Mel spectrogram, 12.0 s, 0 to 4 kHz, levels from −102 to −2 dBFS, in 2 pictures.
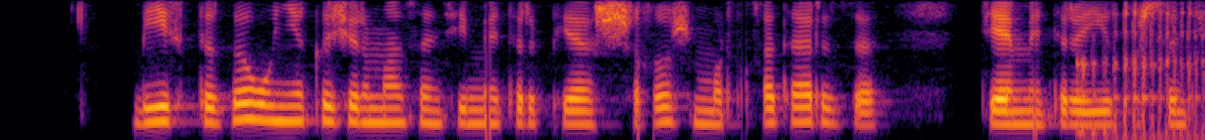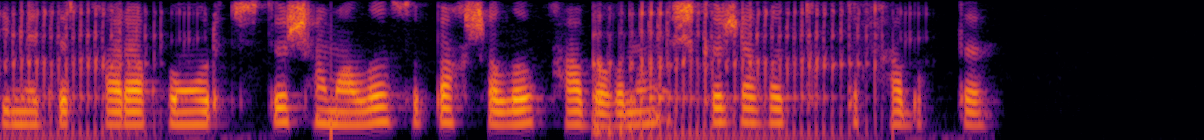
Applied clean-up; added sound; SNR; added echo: none; Burping, eructation; 14 dB; none.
